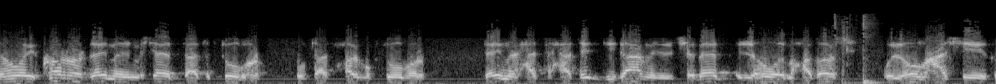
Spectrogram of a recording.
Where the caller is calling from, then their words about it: Alexandria, Alexandria Governorate, Egypt; من اسكندريه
